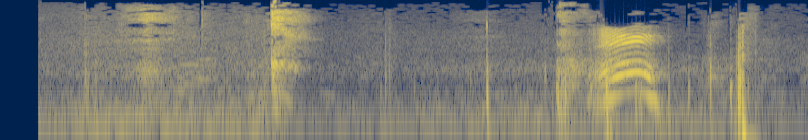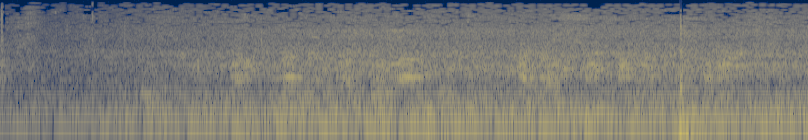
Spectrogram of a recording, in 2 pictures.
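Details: Young child coughing: several short, sharp coughs, about four, against quiet room noise.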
